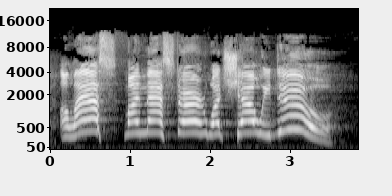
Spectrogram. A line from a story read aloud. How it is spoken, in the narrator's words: two different men, they both cried out to Elisha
